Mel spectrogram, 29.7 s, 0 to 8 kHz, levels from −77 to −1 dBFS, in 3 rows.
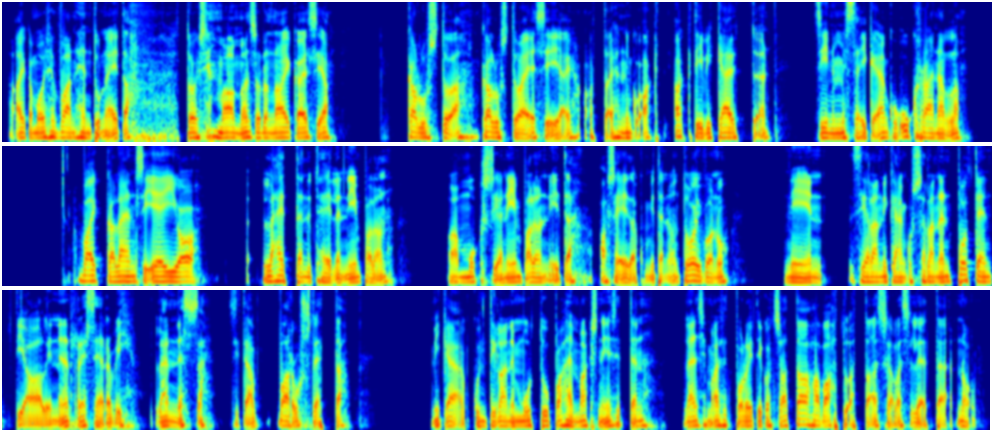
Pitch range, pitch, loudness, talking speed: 95-110 Hz, 105 Hz, -17 LUFS, 125 wpm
